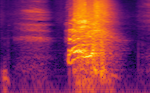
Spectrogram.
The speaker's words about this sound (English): I am so sorry. And I know that that was so loud. And I'm not even going to delete it from the podcast because if I do, then it'll be all choppy and weird. And we're just going to, you're going to like the sneeze, okay? You'll like it.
